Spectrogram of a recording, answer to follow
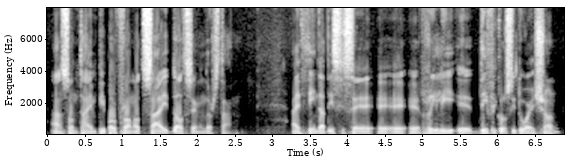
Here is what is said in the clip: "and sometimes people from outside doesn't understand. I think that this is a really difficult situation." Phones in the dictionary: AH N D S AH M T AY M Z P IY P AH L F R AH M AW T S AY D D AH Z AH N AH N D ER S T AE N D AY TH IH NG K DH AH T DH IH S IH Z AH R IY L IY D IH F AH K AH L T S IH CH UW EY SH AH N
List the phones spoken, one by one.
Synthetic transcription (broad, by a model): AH N S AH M T AY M P IY P AH L F R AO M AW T S AY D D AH S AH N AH N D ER S T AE N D AY TH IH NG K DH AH T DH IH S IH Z AH R IY L IY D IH F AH K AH L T S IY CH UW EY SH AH N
